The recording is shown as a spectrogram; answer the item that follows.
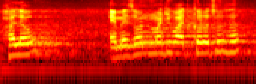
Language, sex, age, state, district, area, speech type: Gujarati, male, 18-30, Gujarat, Surat, urban, spontaneous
